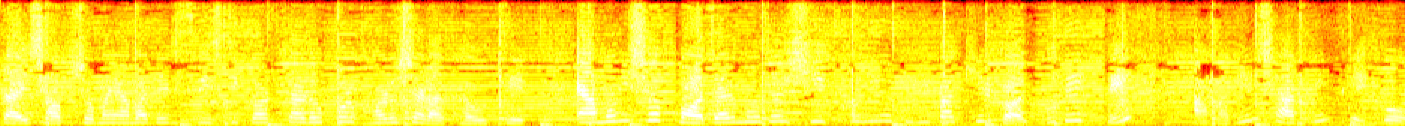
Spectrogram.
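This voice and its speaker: A woman's voice: high voice, expressive, normal speed, loud music behind the voice. A woman narrating a scripted children's story.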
